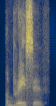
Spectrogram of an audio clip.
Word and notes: abrasive: Indian

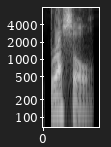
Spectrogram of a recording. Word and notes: rustle: American English

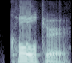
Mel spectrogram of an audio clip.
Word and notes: colter: American English

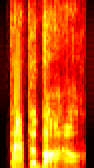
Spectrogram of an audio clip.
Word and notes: papabile: British English

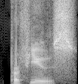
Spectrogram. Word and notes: profuse: American English

